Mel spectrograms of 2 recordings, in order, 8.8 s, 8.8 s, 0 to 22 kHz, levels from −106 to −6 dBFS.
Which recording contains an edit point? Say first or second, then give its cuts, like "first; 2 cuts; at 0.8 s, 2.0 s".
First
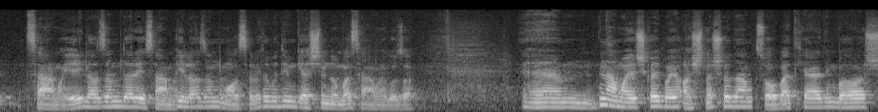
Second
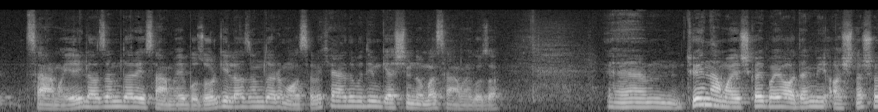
first; 6 cuts; at 1.8 s, 2.2 s, 2.6 s, 6.0 s, 6.8 s, 7.5 s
